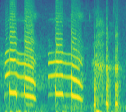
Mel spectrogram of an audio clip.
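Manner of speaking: put-on very high baby voice calling out; high, whiny baby cry; crying toddler. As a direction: imitate a little child wailing for mom.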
